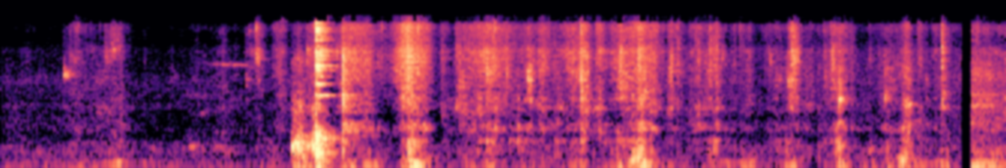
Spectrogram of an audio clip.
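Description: A spoon scrapes and clinks in a bowl while fish masala paste is mixed with a little oil, lemon juice and water. The scraping is quiet and uneven, with a few sharper knocks, and no one speaks.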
